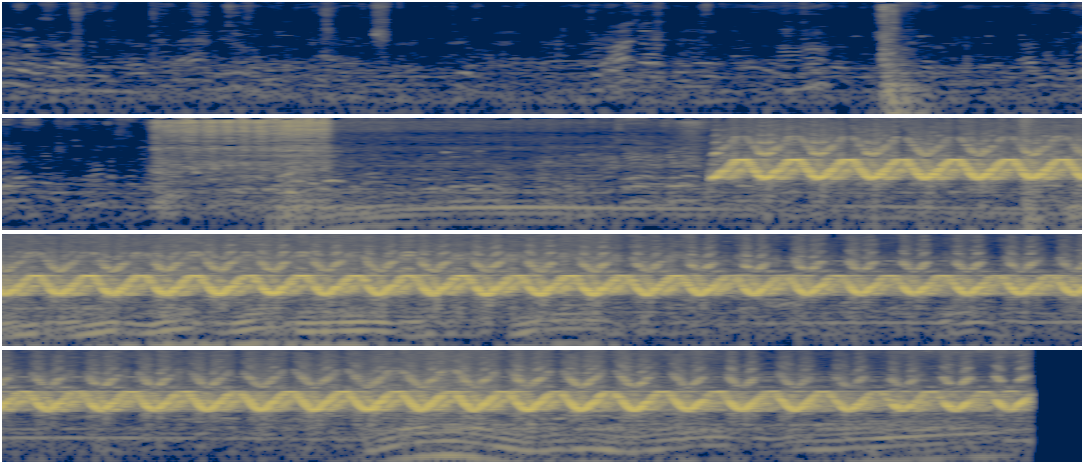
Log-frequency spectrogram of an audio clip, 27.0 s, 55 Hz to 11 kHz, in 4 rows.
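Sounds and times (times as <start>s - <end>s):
ambulance siren yelping: 11.2s - 26.8s.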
